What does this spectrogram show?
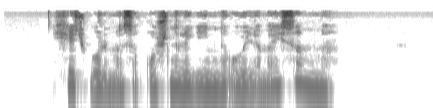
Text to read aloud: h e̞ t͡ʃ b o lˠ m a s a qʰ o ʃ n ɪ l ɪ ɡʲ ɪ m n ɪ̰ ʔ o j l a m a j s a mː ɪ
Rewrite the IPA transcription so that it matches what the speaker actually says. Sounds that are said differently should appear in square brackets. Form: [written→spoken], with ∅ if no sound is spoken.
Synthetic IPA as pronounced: h e̞ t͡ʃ b o lˠ m a s a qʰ o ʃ n ɪ l ɪ ɡʲ ɪ [m→ŋ] n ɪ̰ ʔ o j l a m a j s a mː ɪ

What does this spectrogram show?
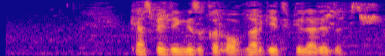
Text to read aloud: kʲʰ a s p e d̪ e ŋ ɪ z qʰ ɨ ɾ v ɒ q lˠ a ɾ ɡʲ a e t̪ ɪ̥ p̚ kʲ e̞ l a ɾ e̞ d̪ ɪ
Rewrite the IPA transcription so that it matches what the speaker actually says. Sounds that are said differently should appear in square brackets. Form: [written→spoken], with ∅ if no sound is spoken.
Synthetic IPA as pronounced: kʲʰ a s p e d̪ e ŋ ɪ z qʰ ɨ ɾ [v→ʁ] ɒ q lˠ a ɾ ɡʲ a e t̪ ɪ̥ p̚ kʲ e̞ l a ɾ e̞ d̪ ɪ

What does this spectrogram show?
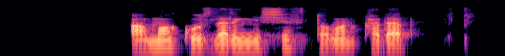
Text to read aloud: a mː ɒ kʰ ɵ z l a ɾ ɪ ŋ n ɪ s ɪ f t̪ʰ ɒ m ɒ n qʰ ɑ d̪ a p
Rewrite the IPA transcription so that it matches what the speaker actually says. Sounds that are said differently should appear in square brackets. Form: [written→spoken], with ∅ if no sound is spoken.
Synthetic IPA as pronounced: a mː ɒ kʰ ɵ z l a ɾ ɪ ŋ n ɪ [s→ʃ] ɪ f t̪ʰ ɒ m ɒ n qʰ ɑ d̪ a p

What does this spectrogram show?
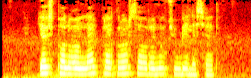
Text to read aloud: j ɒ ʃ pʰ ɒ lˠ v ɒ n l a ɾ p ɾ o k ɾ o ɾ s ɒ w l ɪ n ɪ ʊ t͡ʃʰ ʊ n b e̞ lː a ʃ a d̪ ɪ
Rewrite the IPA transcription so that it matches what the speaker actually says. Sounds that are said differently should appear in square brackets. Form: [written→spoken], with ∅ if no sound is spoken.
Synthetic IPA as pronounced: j ɒ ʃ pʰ ɒ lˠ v ɒ n l a ɾ p ɾ o k ɾ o ɾ s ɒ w [l→ɾ] ɪ n ɪ ʊ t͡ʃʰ ʊ n b e̞ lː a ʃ a d̪ ɪ

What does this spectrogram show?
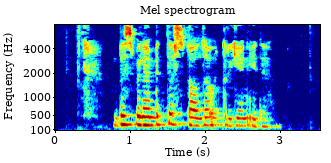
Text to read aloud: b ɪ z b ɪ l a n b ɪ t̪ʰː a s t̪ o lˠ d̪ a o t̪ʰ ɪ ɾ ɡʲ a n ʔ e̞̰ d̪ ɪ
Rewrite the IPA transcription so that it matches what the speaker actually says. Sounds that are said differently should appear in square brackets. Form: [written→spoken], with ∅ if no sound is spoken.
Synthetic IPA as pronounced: b ɪ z b ɪ l a n b ɪ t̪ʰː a s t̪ [o→ɒ] lˠ d̪ a o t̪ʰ ɪ ɾ ɡʲ a n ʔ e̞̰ d̪ ɪ

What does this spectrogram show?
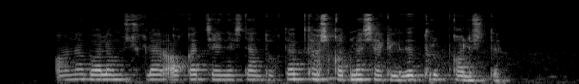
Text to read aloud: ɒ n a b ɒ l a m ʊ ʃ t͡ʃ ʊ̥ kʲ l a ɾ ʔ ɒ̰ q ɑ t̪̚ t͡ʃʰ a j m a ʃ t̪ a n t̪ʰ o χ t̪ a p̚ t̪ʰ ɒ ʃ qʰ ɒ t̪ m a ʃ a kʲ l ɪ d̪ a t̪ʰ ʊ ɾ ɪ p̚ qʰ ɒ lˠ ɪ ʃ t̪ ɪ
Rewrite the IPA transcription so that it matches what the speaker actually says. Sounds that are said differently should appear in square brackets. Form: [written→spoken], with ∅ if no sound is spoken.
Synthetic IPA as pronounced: ɒ n a b ɒ l a m ʊ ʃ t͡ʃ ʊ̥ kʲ l a ɾ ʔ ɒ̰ q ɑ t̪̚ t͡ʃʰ a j [m→n] a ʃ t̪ a n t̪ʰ o χ t̪ a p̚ t̪ʰ ɒ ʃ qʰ ɒ t̪ m a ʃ a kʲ l ɪ d̪ a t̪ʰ ʊ ɾ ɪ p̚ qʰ ɒ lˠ ɪ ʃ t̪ ɪ

